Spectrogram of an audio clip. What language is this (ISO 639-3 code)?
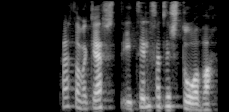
isl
